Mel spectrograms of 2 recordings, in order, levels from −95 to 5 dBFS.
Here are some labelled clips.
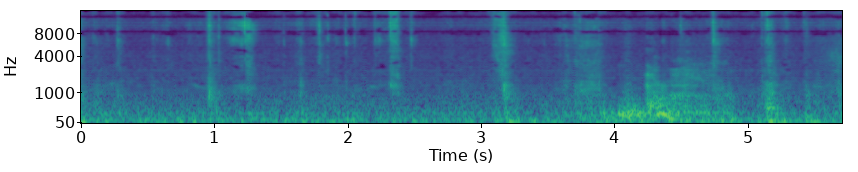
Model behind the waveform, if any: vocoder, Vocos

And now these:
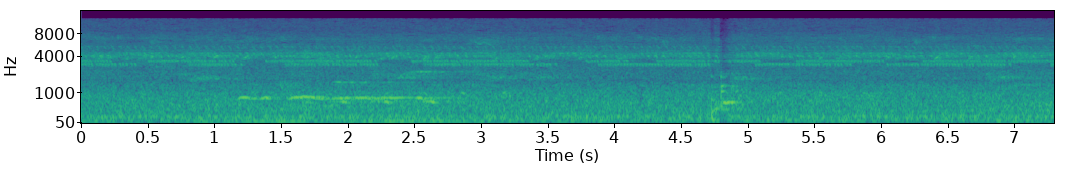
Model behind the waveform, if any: vocoder, BigVGAN v2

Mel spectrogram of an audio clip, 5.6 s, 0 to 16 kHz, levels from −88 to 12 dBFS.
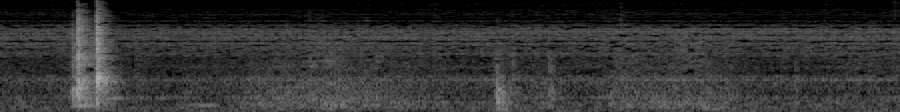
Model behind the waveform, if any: vocoder, Vocos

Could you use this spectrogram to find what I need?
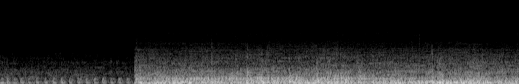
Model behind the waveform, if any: codec, SNAC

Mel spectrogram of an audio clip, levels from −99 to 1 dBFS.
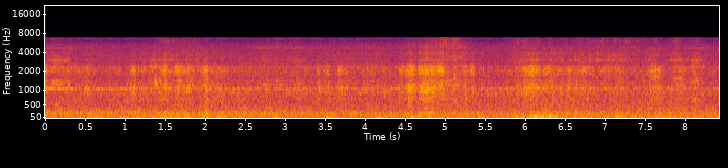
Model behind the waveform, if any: none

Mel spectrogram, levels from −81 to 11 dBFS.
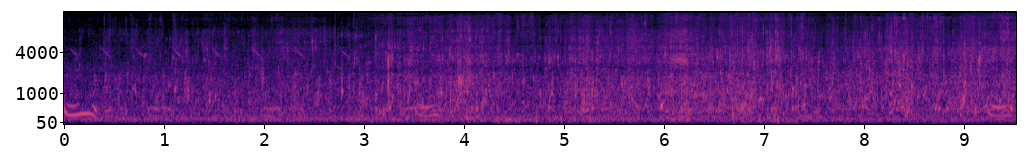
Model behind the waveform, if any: none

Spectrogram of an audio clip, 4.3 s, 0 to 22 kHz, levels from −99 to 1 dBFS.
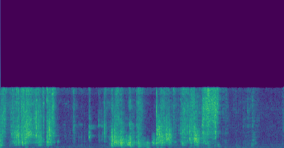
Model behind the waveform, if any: none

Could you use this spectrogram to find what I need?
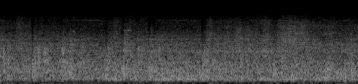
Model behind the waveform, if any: none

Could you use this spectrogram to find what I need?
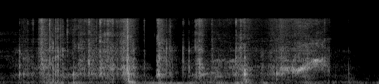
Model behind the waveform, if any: codec, SNAC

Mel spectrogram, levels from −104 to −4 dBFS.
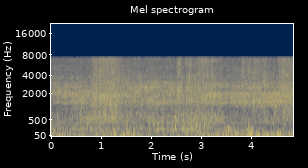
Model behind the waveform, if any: none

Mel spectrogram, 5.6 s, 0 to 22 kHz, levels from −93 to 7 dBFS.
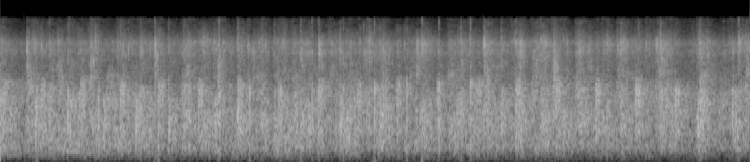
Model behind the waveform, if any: vocoder, BigVGAN v2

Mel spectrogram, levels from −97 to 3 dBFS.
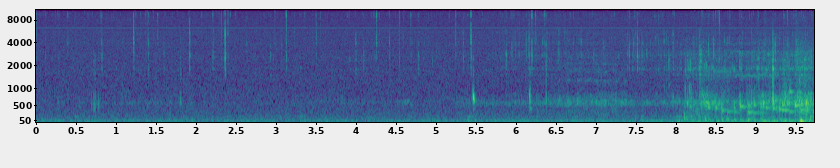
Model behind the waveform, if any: none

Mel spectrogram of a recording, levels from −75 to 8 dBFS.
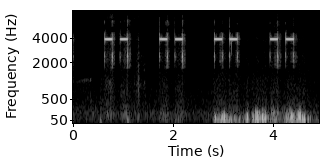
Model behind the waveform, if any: none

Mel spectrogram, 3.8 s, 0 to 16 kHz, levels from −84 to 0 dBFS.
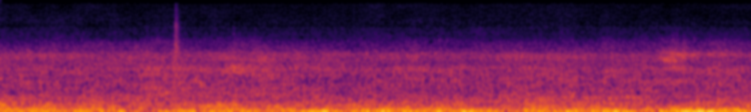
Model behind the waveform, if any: codec, SNAC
